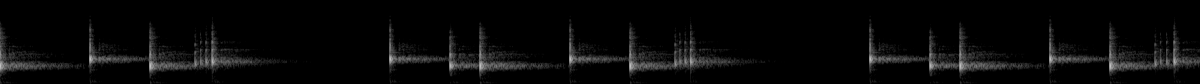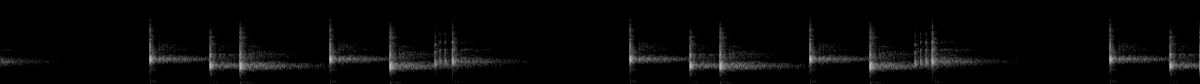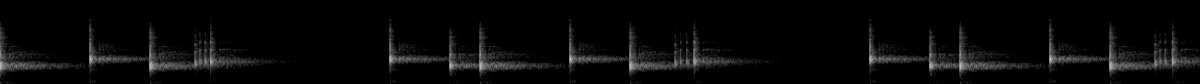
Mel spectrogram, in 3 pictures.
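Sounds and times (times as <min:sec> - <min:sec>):
percussion: 0:00.0 - 0:36.0.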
